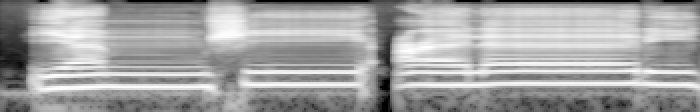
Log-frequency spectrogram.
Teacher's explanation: Huruf ja berharakat sukun kita pantulkan atau kita qalqalahkan.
